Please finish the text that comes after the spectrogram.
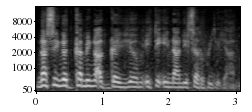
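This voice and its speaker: Scolding, outspoken household servant. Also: female voice, medium pitch, animated, normal speed, a bit bright, slightly rough. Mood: indignant. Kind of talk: radio drama acting.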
